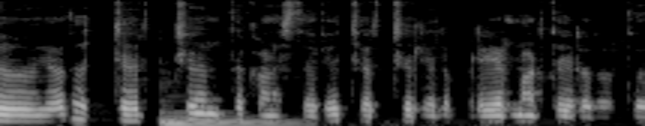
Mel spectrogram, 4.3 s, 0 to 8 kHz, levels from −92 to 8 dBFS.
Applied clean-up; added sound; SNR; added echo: classical method spectral subtraction.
